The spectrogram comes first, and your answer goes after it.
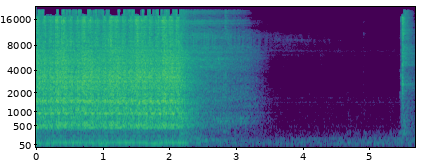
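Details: C65 dump truck after 10 years' storage, replacement engine retimed, firing order checked and HEI contacts polished. Even starter cranking at about 200 per minute for two seconds, never catching. Crank, no start; the carburetor was later removed.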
